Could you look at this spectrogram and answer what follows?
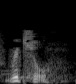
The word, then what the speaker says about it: Ritschl: but his name was Albrecht Ritschl. Ritschl is one of those eight-letter German words that has one vowel in it, so it's a little difficult to pronounce.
